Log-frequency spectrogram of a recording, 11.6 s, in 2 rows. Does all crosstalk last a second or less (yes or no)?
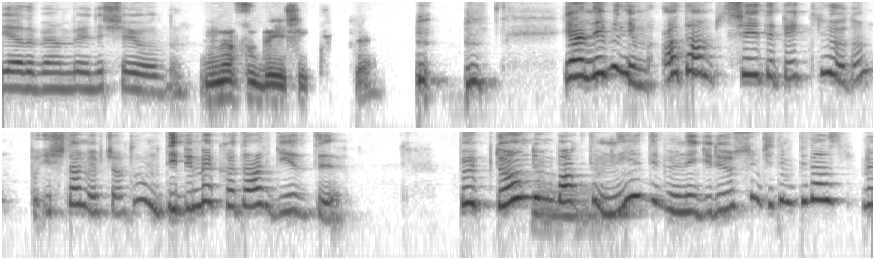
yes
